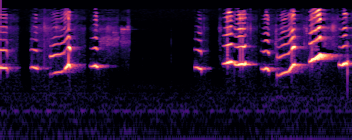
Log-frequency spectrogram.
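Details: Pet cockatiel singing a song used for training: clear whistled notes, some level, some sweeping upward, in two bursts split by a short silence, with a faint low hum beneath.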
